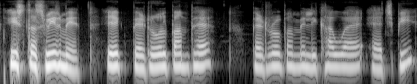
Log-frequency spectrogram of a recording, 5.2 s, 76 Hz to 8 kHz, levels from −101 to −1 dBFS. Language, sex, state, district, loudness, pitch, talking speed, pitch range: Hindi, male, Jharkhand, Deoghar, -17 LUFS, 205 Hz, 170 wpm, 190-210 Hz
